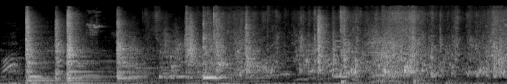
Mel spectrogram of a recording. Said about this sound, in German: Ein Mann im wehenden Beinkleid zieht den vollen Eimer aus seiner Zisterne.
